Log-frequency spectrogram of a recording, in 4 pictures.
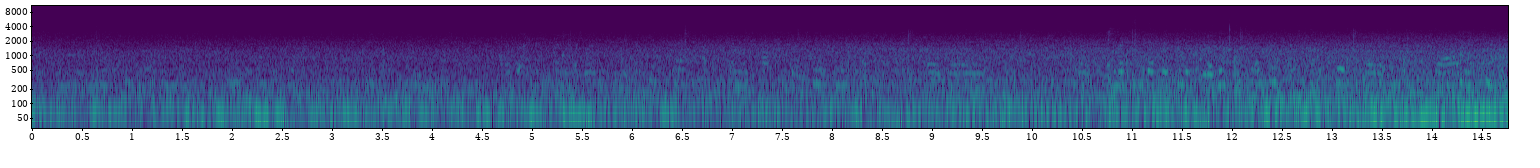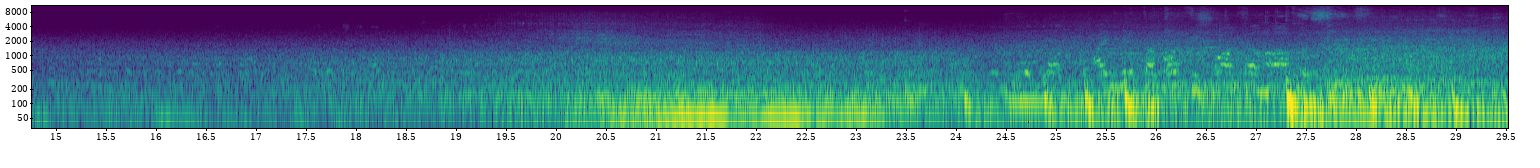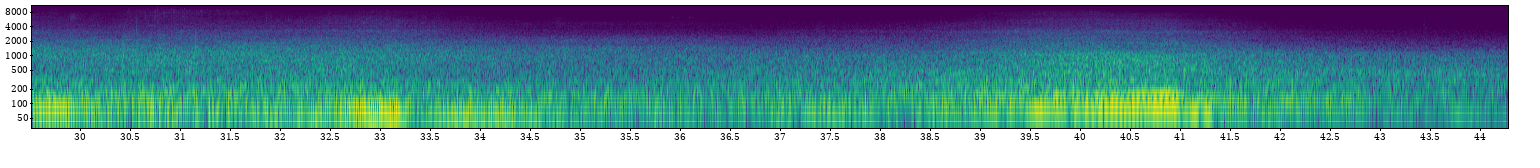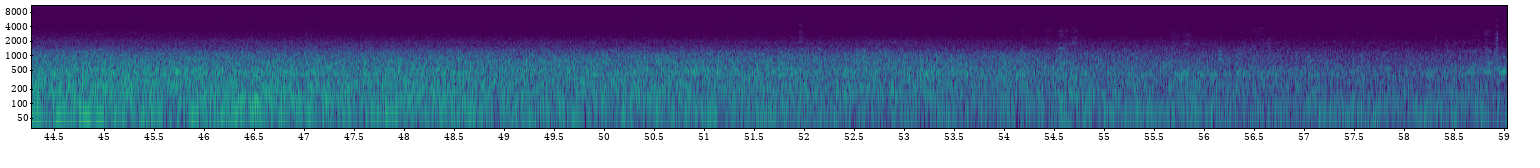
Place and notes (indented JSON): {
  "title": "Berlin: Vermessungspunkt Maybachufer / Bürknerstraße - Klangvermessung Kreuzkölln ::: 03.06.2011 ::: 01:57",
  "date": "2011-06-03 01:57:00",
  "latitude": "52.49",
  "longitude": "13.43",
  "altitude": "39",
  "timezone": "Europe/Berlin"
}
